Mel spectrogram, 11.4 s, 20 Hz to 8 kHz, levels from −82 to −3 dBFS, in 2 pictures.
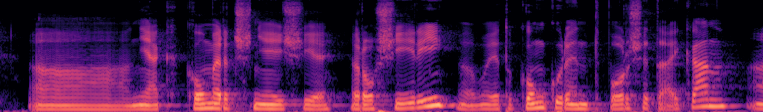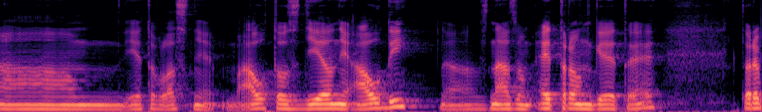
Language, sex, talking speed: Slovak, male, 105 wpm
